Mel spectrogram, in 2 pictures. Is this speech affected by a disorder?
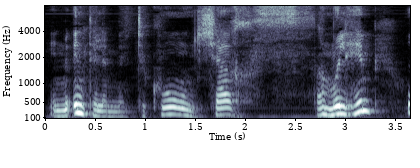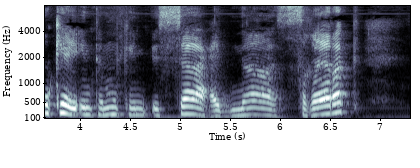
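Yes: stuttering; has own female specialist; broken, interrupted sounds, speaks naturally and spontaneously on podcast; here prolonged sounds.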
